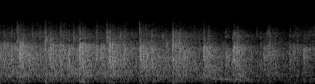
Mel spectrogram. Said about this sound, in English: Don't clap until the sermon's over.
